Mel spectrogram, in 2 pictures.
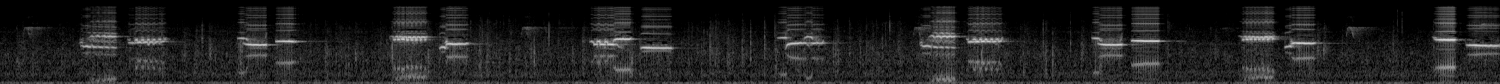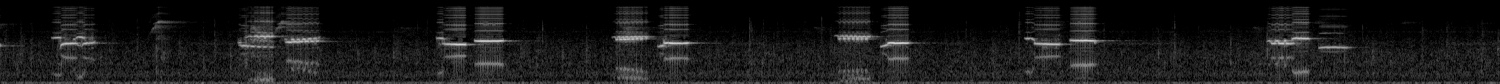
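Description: Spotted nightingale-thrush singing: short, clear, fluty whistled phrases of two or three notes, repeated about every two seconds.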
